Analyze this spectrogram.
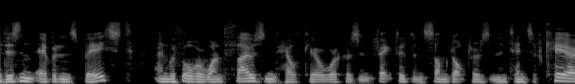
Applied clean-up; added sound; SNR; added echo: classical method Wiener filter.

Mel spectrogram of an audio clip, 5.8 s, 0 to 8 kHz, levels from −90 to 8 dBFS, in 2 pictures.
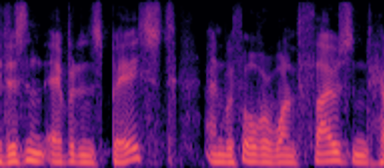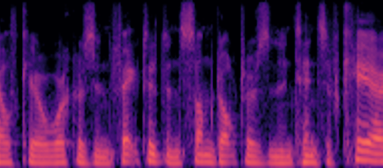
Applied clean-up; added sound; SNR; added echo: none; none; none; none.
